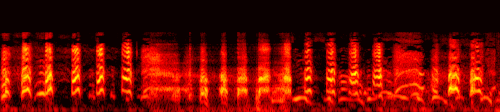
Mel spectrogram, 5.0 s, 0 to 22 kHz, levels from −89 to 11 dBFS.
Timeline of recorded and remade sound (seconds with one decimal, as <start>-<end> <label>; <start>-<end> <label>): 0.0-1.5 recorded; 1.5-2.9 remade; 2.9-5.0 recorded

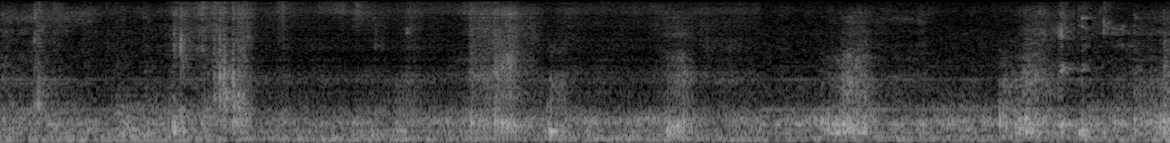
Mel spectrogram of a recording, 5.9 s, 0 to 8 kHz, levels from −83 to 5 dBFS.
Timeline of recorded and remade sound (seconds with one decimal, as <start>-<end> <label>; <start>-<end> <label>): 0.0-1.1 recorded; 1.1-3.8 remade; 3.8-5.9 recorded

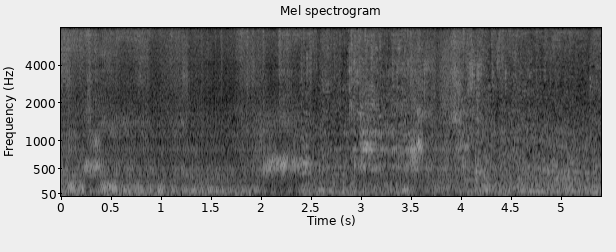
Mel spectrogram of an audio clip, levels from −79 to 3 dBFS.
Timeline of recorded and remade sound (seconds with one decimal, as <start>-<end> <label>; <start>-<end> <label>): 0.0-2.4 remade; 2.4-3.5 recorded; 3.5-4.0 remade; 4.0-5.4 recorded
